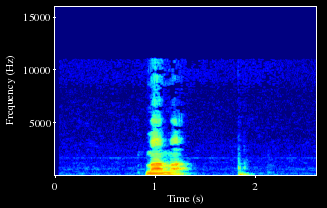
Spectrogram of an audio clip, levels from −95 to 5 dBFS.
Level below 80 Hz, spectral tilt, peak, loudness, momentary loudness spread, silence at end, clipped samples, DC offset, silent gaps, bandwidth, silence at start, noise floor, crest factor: -50 dBFS; -7 dB/octave; -2 dBFS; -22 LUFS; 23 LU; 0.7 s; under 0.1%; under 0.1%; none; 11.5 kHz; 0.9 s; -67 dBFS; 24 dB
